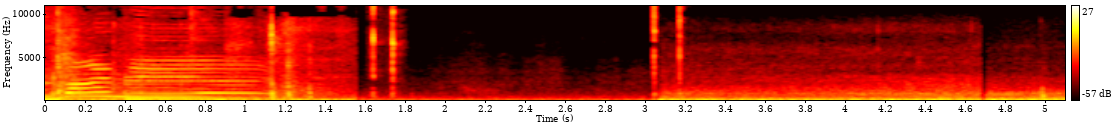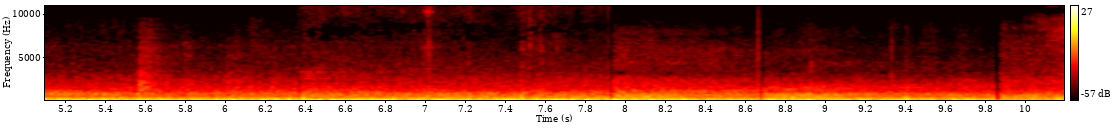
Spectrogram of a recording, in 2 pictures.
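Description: Background music ends about a second in. After a short lull, a steady low rumble of outdoor background noise starts about three seconds in, with a few faint clicks through it.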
